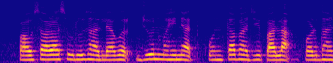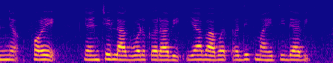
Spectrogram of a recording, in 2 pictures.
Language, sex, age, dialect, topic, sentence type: Marathi, female, 25-30, Northern Konkan, agriculture, question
